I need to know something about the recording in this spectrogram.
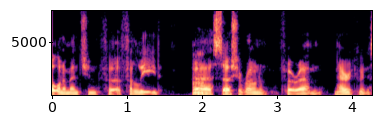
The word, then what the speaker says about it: Saoirse: Saoirse rhymes with inertia.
